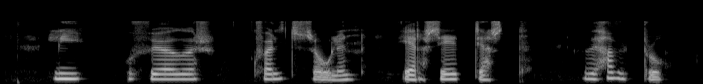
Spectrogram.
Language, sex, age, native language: Icelandic, female, 12, Icelandic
